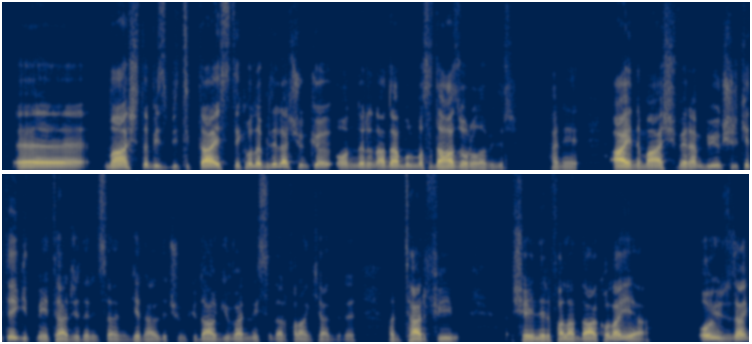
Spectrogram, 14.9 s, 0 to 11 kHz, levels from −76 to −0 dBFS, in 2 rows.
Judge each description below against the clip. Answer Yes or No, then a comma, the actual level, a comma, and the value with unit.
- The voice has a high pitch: No, low, 130 Hz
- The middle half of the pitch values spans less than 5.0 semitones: No, average, 5.3 semitones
